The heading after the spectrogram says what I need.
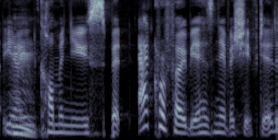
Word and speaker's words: acrophobia: They were explaining acrophobia and they kept saying acrophobia, but they they were pronouncing it as agrophobia.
